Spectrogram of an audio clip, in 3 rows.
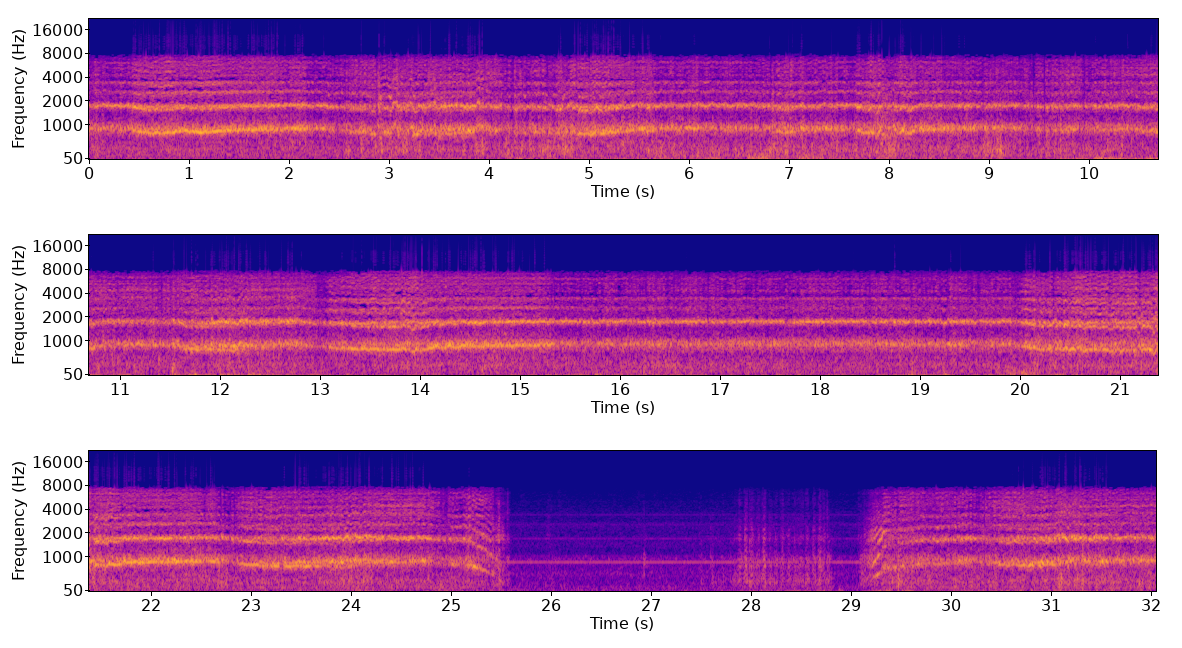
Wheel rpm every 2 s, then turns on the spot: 220, 220, 220, 230, 230, 230, 220, 230, 230, 230, 220, 220, 150, 0, 70, 220.
none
